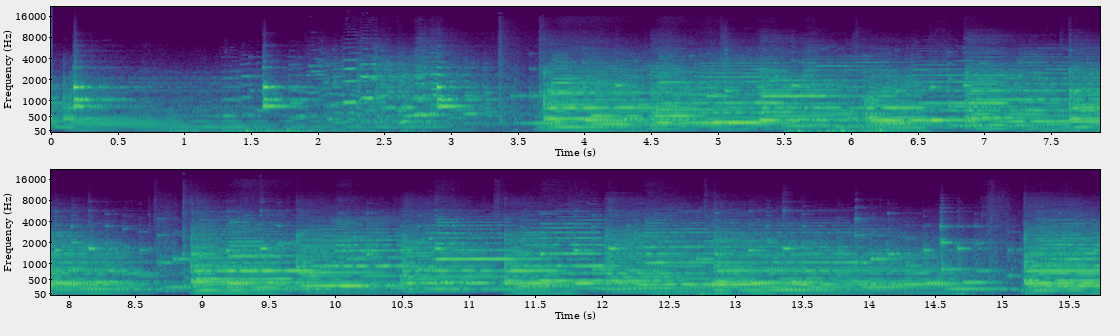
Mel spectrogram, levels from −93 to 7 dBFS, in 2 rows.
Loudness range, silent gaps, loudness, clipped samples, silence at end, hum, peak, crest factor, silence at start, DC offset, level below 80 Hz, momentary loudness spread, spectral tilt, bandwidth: 3 LU; none; -21 LUFS; under 0.1%; 0 s; none; -4 dBFS; 16 dB; 0 s; under 0.1%; -44 dBFS; 12 LU; -7 dB/octave; 8.6 kHz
